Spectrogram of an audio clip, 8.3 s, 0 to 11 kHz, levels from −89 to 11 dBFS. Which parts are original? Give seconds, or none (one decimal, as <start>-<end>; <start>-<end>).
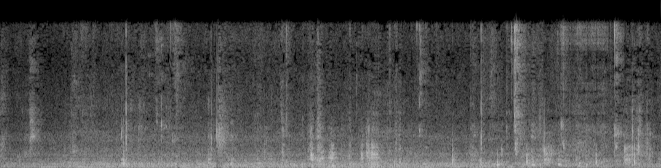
0.0-7.0; 7.6-8.3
